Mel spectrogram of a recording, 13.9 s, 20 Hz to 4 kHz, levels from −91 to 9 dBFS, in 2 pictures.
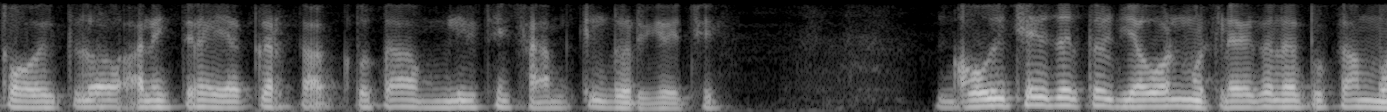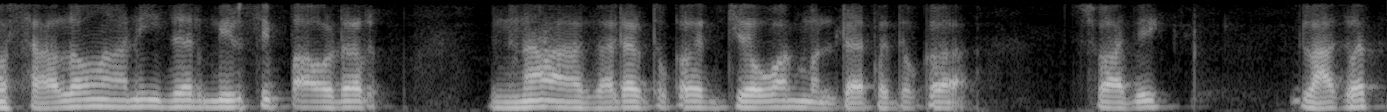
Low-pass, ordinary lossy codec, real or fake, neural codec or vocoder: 3.6 kHz; none; fake; codec, 24 kHz, 1.5 kbps, HILCodec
